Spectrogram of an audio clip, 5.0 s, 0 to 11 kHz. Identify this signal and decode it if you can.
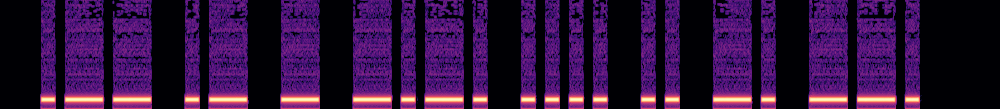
Morse code, heard as a keyed tone, about 20 wpm, 1000 Hz. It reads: WATCHING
